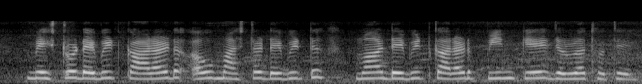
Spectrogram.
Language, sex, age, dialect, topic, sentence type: Chhattisgarhi, female, 18-24, Western/Budati/Khatahi, banking, statement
